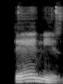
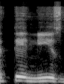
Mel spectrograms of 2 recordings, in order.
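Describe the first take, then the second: First: Tênis stressed on the first syllable, TÊ-nis; Tênis stressed early, paroxytone; correct stress. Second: Tenis stressed on the last syllable, te-NIS; wrong stress. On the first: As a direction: say Tênis with a closed ê, stress up front. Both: Shown as a demonstration. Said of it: "não é tenis".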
